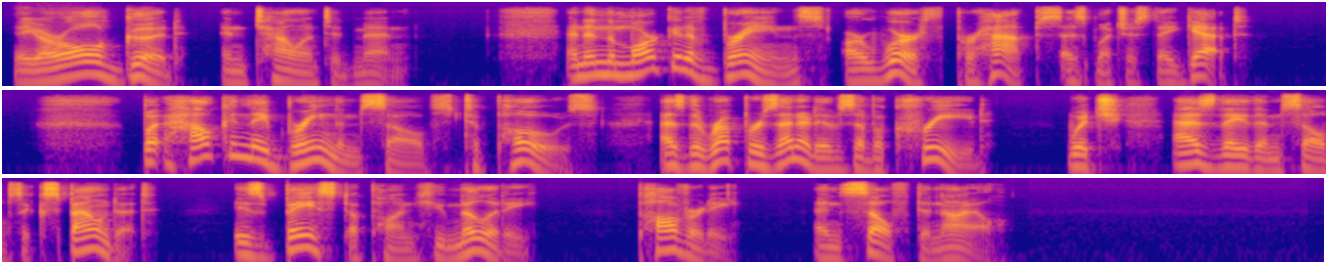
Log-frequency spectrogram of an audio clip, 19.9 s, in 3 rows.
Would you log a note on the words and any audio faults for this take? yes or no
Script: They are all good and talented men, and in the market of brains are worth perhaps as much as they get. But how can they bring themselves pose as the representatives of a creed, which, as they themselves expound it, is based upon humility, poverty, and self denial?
yes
